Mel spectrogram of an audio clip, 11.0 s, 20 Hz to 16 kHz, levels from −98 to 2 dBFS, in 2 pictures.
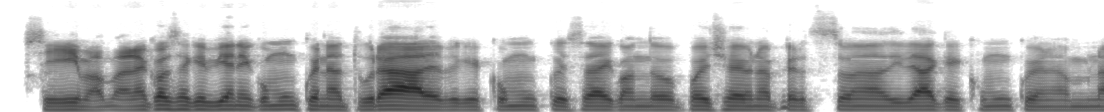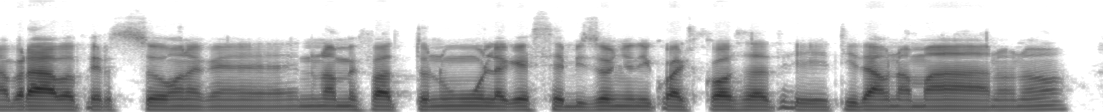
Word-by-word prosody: Sì, 110 +1 0
ma 100 -2 -2
ma 110 - -4
è - - +3
una 115 - +3
cosa 130 -1 +2
che 125 0 +1
viene 125 0 +2
comunque 125 +1 -3
naturale, 115 0 +7
perché 110 0 -4
comunque, 115 0 -5
sai, 115 0 +1
quando 110 -1 -3
poi 115 +3 -1
c'hai 115 0 0
una 115 0 -2
persona 115 +1 -4
di 110 - -3
là 115 0 +4
che 110 0 -4
comunque 110 0 -8
è 105 - -4
una 105 - -7
una 105 0 -5
brava 110 -1 +6
persona, 110 0 -3
che 110 0 -6
non 115 +1 -5
ha - - +1
mai 110 -1 -4
fatto 110 +1 0
nulla, 115 0 -1
che 110 0 0
se - - -17
hai 105 - -7
bisogno 115 +1 -2
di 110 - -3
qualcosa 110 0 0
ti 105 0 -6
ti 115 - -6
dà 110 0 +3
una 110 0 -2
mano, 105 -1 -1
no, 120 +3 -6
110 Hz, 245 wpm, -25 LUFS, 110-115 Hz, -, naturale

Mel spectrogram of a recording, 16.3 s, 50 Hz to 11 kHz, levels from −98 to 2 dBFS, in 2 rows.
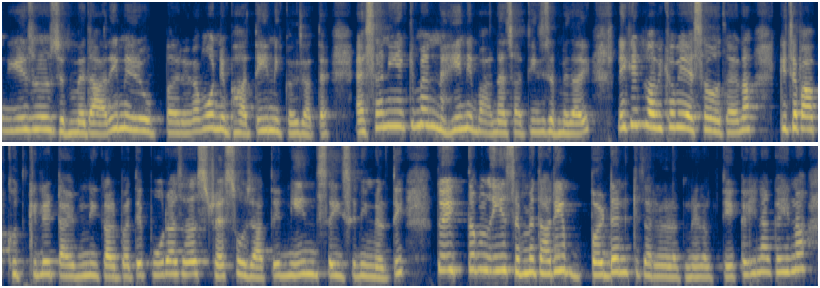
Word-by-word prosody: ये 265 - +1
जो 275 +1 +2
ज़िम्मेदारी 215 -1 0
मेरे 280 -3 +2
ऊपर 225 -3 -1
है 210 - -5
ना 240 - -3
वो 295 +4 +2
निभाते 235 -6 -1
ही 260 - +1
निकल 210 -5 -2
जाता 195 -1 -3
है। 195 - -14 0.3
ऐसा 235 +8 +1
नहीं 345 +1 +2
है 340 - +1
कि 355 - -4
मैं 365 +1 +2
नहीं 270 -5 +1
निभाना 230 -7 -2
चाहती 210 +1 -6
ये 225 - -5
ज़िम्मेदारी 210 -1 0 0.3
लेकिन 365 +5 +1
कभी-कभी 320 0 +5
ऐसा 275 -1 +4
होता 230 -3 0
है 220 - +1
ना 270 +2 +1 0.3
कि 290 - +2
जब 305 +1 +4
आप 275 0 +1
खुद 265 -1 -4
के 255 - -5
लिए 265 +1 +2
टाइम 225 -1 -1
नहीं 230 +2 -2
निकाल 230 -3 0
पाते, 220 +2 0
पूरा 255 +2 0
ज़्यादा 260 0 +3
स्ट्रेस 225 -4 -1
हो 260 - +3
जाते 210 0 -2
हैं, 235 - -2
नींद 255 +2 +1
सही 240 -3 -1
से 230 +2 -6
नहीं 230 0 -2
मिलती। 205 +6 -3 0.3
तो 350 - +3
एकदम 345 0 +2
ये 330 +1 +3
ज़िम्मेदारी 300 -1 +3 0.3
बर्डन 275 +4 +4
की 275 - -10
तरह 220 -4 -3
लगने 205 0 -5
लगती 210 0 -6
है, 215 - -2
कहीं 260 +2 -2
न 310 - 0
कहीं 305 +1 0
ना 355 +2 0
250 Hz, 235 wpm, -23 LUFS, 220-290 Hz, 0.3 s, कभी-कभी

